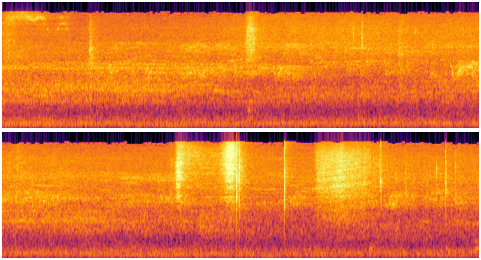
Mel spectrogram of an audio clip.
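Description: Steady low outdoor rumble, broken near the end by a few sharp clicks and then a short fizzing hiss as the cap of a plastic bottle of carbonated cola is twisted open.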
